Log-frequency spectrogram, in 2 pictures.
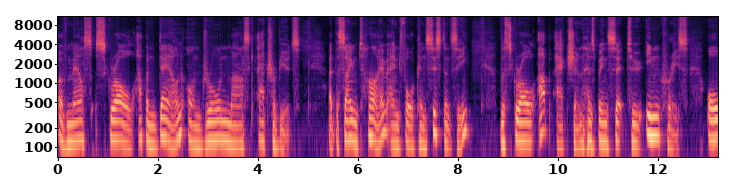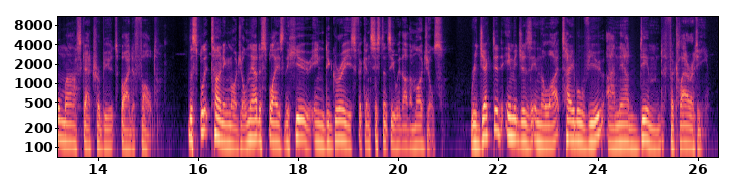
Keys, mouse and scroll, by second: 0.2 click, 6.8 click, 10.3 click, 13.4-14.4 scroll down 4, 14.4 scroll down 1, 16.9 scroll down 2, 22.8 alt+F12.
